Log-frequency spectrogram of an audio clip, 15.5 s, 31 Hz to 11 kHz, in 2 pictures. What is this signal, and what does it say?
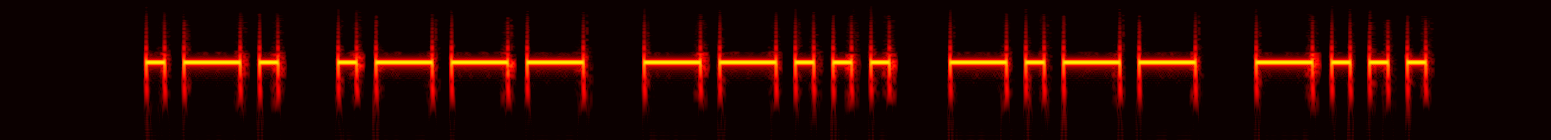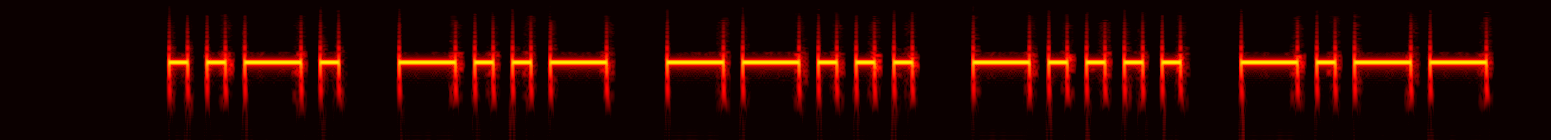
Morse code, heard as a keyed tone, about 13 wpm, 800 Hz. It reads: RJ7YB FX76Y
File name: LEZIONI / 9 2867 12wpm 2322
